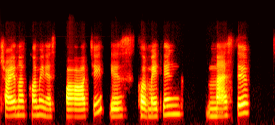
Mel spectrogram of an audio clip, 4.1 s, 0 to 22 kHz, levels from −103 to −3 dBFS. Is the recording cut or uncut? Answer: cut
